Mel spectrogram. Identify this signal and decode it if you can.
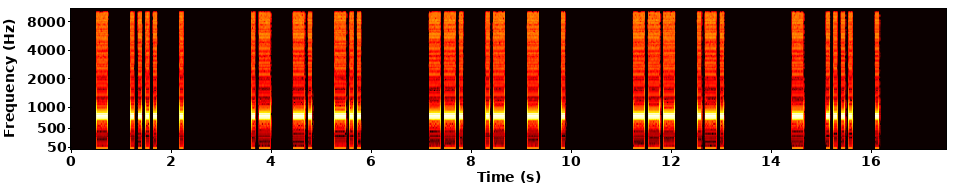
Morse code, heard as a keyed tone, about 16 wpm, spaced as for 11 wpm, 800 Hz. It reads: THE AND GATE OR THE
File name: Technical Subjects / Technical Subjects-mp3s / AND Gate @10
